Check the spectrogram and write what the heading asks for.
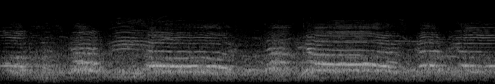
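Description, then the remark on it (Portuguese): Thousands of Benfica football fans celebrating the national championship title at the Marquês, voices merging into loud sustained chanting and cheering with rising, drawn-out shouted tones, swelling in waves throughout. “Milhares de benfiquistas Esperaram quatro anos por este momento.”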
